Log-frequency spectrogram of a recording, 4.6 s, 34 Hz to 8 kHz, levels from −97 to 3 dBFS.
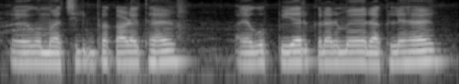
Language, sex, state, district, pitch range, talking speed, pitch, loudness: Magahi, male, Bihar, Jahanabad, 140-150 Hz, 155 wpm, 140 Hz, -25 LUFS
